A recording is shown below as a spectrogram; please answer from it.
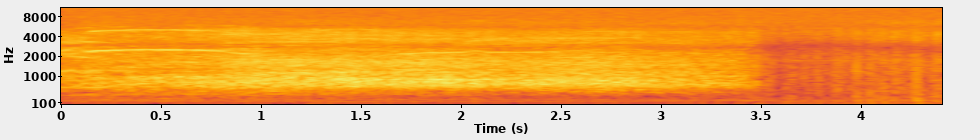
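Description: Large arena crowd applauding and cheering, with a whistle in the first second; the noise dies away about three and a half seconds in.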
